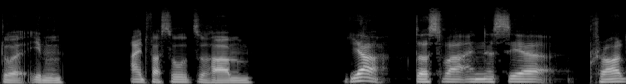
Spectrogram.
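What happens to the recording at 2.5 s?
At 2.5 s you're inside a time-stretched section running from 1.61 s to the end, slowed to about 0.71× speed. The pitch holds but the pace drags, likely from software repeating short pieces to lengthen it.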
